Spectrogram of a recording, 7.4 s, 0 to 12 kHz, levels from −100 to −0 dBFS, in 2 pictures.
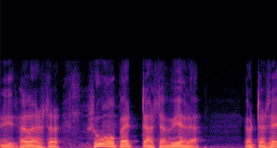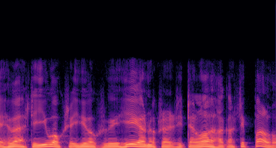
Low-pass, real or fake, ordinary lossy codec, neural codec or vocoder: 7.2 kHz; real; none; none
